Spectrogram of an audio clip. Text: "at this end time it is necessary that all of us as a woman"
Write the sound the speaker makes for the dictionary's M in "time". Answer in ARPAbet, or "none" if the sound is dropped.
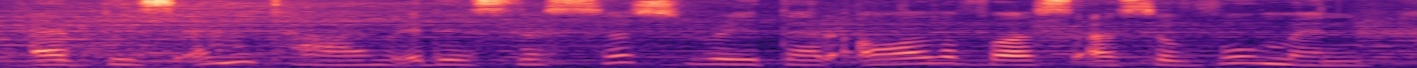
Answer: M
